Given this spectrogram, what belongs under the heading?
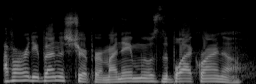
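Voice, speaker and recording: A man's voice: mid-range voice, animated, quick pace, clean tone, no room sound, studio quality. A young man hosting a casual podcast, goofy and laughing often, swearing freely as he wraps up the episode. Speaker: podcast host.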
